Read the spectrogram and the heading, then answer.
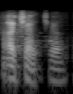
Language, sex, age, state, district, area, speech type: Sindhi, male, 45-60, Uttar Pradesh, Lucknow, urban, conversation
